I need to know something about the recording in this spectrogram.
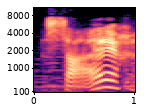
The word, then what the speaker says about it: Serre: Technically my last name is Serre, that's how it's pronounced, which means greenhouse.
